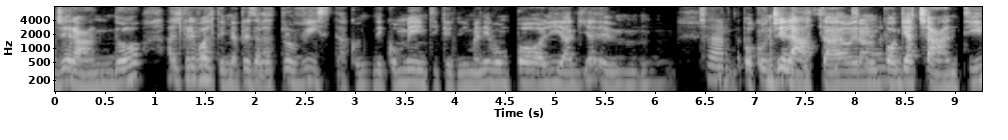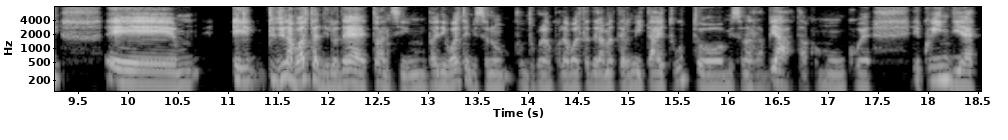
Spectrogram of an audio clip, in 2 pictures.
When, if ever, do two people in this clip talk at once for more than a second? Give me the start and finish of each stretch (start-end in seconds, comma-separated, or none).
6.6-8.3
